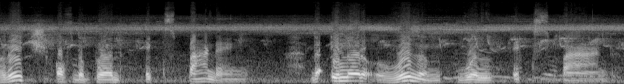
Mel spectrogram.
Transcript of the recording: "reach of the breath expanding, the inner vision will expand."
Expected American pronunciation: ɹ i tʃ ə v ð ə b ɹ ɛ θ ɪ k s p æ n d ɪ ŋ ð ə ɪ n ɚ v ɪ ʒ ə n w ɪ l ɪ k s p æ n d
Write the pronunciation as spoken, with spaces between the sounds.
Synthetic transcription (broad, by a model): ɹ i tʃ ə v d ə b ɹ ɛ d ɪ k s p æ n d ɪ ŋ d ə ɪ n ɚ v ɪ z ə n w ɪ l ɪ k s p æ n d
